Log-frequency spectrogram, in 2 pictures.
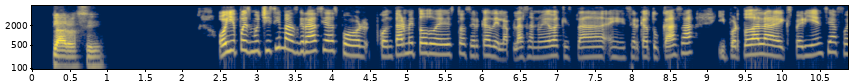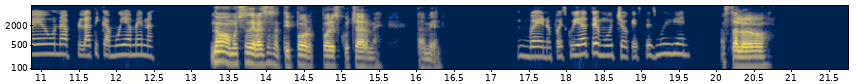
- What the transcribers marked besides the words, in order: none
- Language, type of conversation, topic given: Spanish, podcast, ¿Qué papel cumplen los bares y las plazas en la convivencia?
